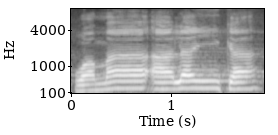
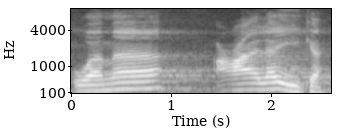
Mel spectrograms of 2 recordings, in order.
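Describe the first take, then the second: First: Slow chant, "'alaika" opening on a plain glottal "a"; ain read as hamzah. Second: "'alaika" opening on an ain squeezed from mid-throat; proper ain. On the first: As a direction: start "'alaika" like hamzah, no throat constriction. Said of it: "disamakan dengan huruf hamzah". ("'alaika" dibaca dengan hamzah) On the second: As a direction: tighten the middle throat to begin "'alaika", drawn out. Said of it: "Di sini huruf ain". ("'alaika" dengan ain dari tengah tenggorokan) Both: Shown as a demonstration.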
